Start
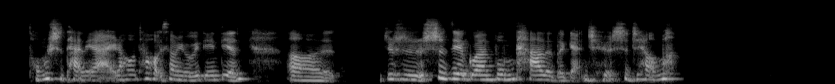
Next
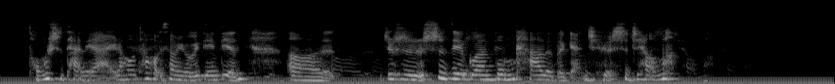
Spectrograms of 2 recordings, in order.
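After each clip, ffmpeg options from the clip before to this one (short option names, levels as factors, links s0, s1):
-filter_complex "[0:a]acrossover=split=460[s0][s1];[s1]acompressor=threshold=0.0141:ratio=3[s2];[s0][s2]amix=inputs=2:normalize=0,aeval=exprs='val(0)+0.00708*(sin(2*PI*60*n/s)+sin(2*PI*2*60*n/s)/2+sin(2*PI*3*60*n/s)/3+sin(2*PI*4*60*n/s)/4+sin(2*PI*5*60*n/s)/5)':c=same,asplit=3[s3][s4][s5];[s4]adelay=410,afreqshift=-98,volume=0.0944[s6];[s5]adelay=820,afreqshift=-196,volume=0.0292[s7];[s3][s6][s7]amix=inputs=3:normalize=0"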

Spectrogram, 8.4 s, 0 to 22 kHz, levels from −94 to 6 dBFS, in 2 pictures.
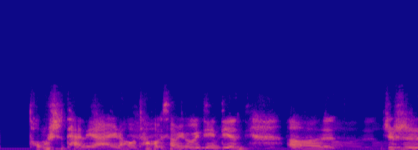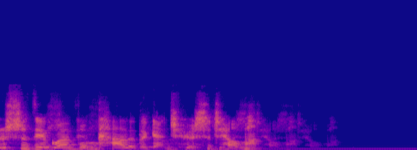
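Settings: -af "highpass=940"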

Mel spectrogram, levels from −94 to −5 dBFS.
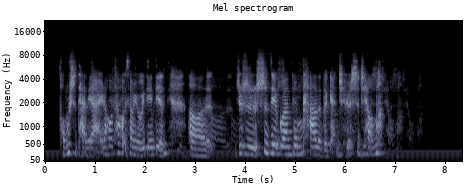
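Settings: -af "bandreject=f=2700:w=24,volume=0.891"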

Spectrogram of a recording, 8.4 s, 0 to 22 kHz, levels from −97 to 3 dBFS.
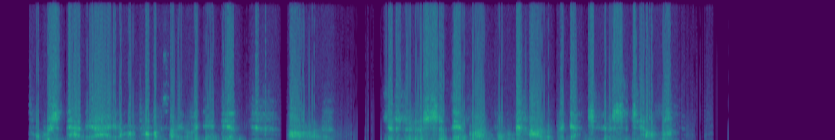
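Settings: -af "afftfilt=real='hypot(re,im)*cos(2*PI*random(0))':imag='hypot(re,im)*sin(2*PI*random(1))':win_size=512:overlap=0.75,aeval=exprs='0.0335*(cos(1*acos(clip(val(0)/0.0335,-1,1)))-cos(1*PI/2))+0.00841*(cos(2*acos(clip(val(0)/0.0335,-1,1)))-cos(2*PI/2))+0.0133*(cos(5*acos(clip(val(0)/0.0335,-1,1)))-cos(5*PI/2))+0.00531*(cos(7*acos(clip(val(0)/0.0335,-1,1)))-cos(7*PI/2))':c=same,acrusher=bits=7:dc=4:mix=0:aa=0.000001,volume=1.12"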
